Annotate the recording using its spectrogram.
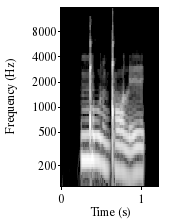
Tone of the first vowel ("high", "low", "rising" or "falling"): falling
